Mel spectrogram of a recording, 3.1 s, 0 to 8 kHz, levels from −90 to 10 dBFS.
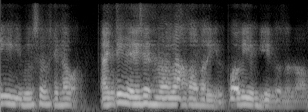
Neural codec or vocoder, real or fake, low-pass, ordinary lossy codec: codec, 16 kHz, 0.5 kbps, FreqCodec, smaller model; fake; 7.2 kHz; none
